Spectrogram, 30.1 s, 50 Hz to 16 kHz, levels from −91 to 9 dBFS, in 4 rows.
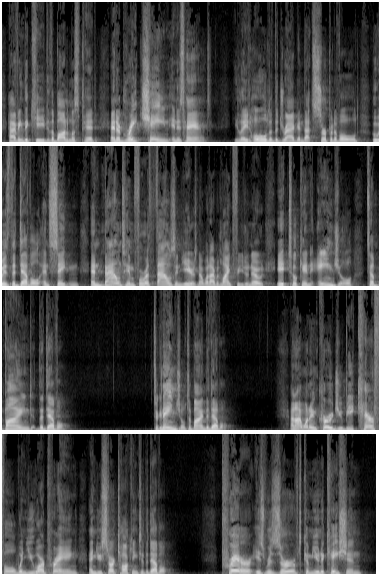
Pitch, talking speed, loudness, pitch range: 145 Hz, 170 wpm, -17 LUFS, 130-170 Hz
